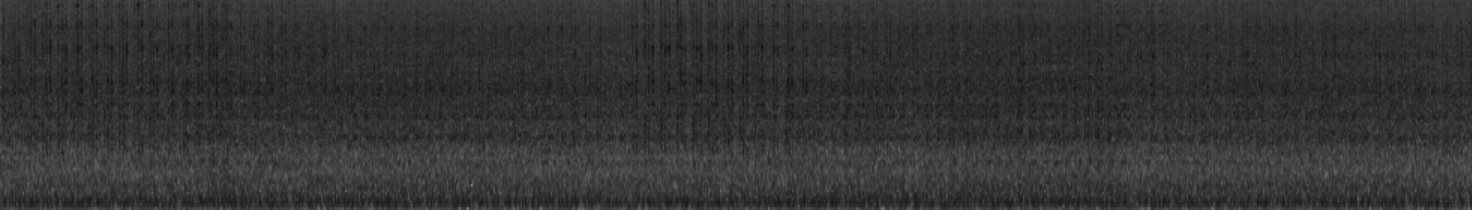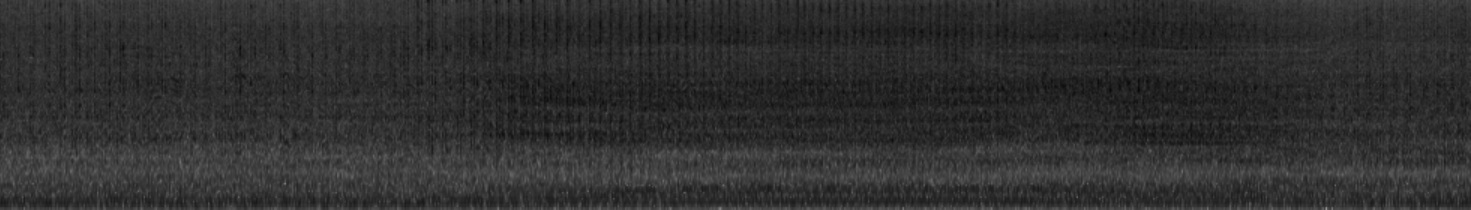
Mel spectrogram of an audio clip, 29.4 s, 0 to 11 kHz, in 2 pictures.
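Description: Small tractor diesel engines running steadily: first a Vladimirets T-25's two-cylinder air-cooled diesel working a mounted plow. About two thirds of the way in, the sound changes as another small tractor engine takes over.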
